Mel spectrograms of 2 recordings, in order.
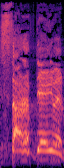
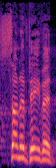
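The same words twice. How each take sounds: First: Loud cry. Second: Said in the usual way. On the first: Retold or imitated. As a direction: shout it much higher and louder, a blind man calling out. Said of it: "really loudly". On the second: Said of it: "he cried out".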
